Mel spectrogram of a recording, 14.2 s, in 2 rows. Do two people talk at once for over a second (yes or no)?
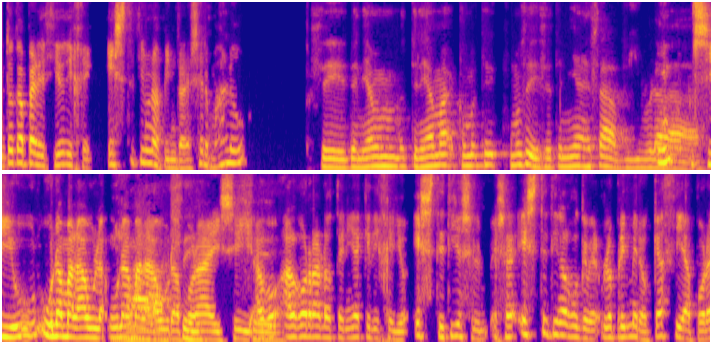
yes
